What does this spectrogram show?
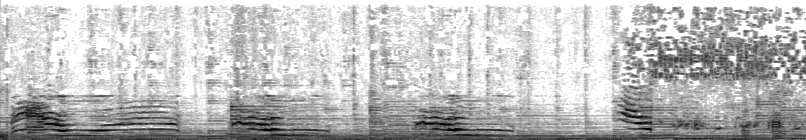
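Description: Domestic cat meowing: three drawn-out meows of about a second each, then a shorter fourth, over background music.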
